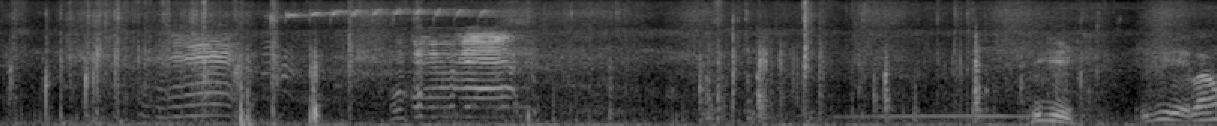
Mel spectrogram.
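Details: Young goat kids, part of a litter of nine born in one week to four does on a Pacitan village farm, give short wavering bleats between stretches of conversation in Javanese.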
